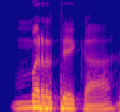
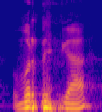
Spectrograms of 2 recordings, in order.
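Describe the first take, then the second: No difference in how they are said.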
